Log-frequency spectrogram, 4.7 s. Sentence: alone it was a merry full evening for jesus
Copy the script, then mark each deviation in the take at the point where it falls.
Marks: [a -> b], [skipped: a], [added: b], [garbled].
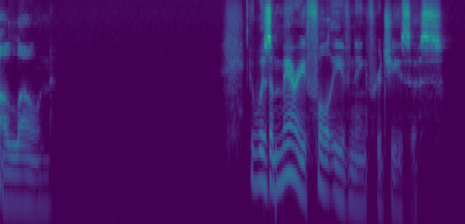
alone it was a merry full evening for jesus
